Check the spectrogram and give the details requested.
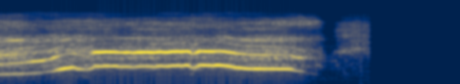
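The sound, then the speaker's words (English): A person voices a loud, drawn-out wailing scream, imitating a beast's roaring cry. It holds steady for over a second, then breaks off with a brief, strained gasp. “It kind of looks up, and when it sees all four of you, screams, but it's like a roar and a scream at the same time. It's this unearthly wail that also is the cry of a beast, just like.”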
